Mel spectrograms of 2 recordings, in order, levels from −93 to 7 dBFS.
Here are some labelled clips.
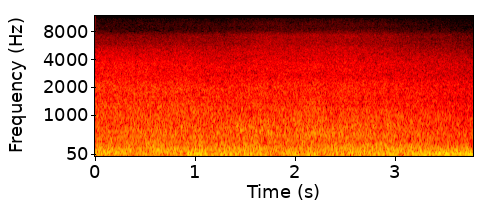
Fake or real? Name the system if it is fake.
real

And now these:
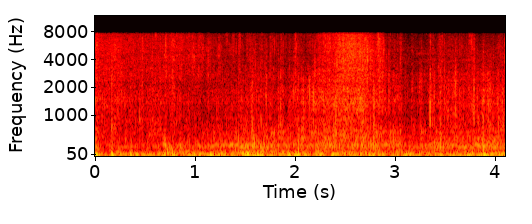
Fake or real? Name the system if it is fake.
real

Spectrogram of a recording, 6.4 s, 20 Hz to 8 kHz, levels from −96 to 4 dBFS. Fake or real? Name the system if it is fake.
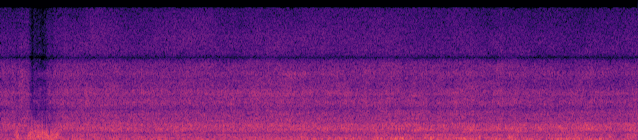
fake, codec, DAC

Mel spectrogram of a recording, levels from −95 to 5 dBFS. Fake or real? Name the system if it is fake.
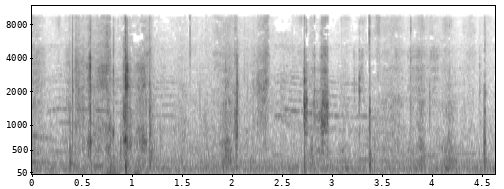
real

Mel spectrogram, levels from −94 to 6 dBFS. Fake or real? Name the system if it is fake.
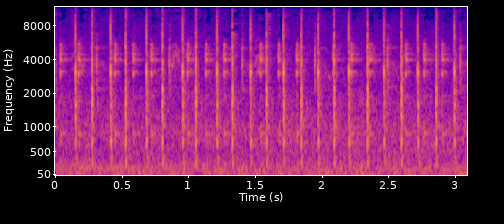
fake, vocoder, BigVGAN v2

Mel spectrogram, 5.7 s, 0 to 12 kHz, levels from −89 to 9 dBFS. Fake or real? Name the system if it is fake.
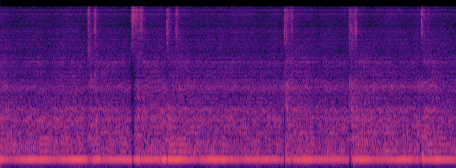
fake, codec, SNAC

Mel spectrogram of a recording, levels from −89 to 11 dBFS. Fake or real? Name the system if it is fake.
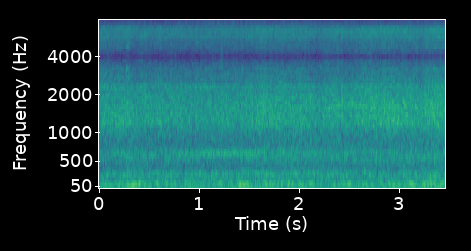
fake, vocoder, Vocos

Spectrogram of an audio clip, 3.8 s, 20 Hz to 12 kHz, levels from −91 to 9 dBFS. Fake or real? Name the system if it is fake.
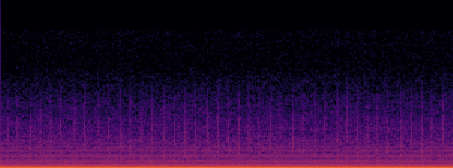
real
